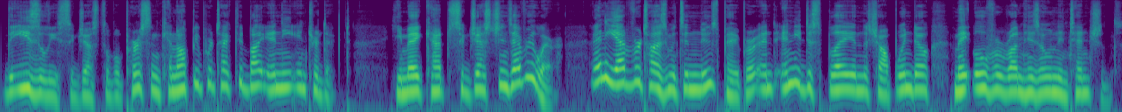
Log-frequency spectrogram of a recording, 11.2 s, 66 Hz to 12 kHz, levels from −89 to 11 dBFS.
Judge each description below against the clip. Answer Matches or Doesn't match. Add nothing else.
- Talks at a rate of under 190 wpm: Matches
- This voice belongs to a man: Matches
